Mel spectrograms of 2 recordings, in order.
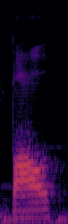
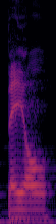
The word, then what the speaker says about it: Baal: So I know people pronounce his name differently. Bal Bale Bal. I'm going to say Bale because I've always said it that way and because I have Bale knowledge.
